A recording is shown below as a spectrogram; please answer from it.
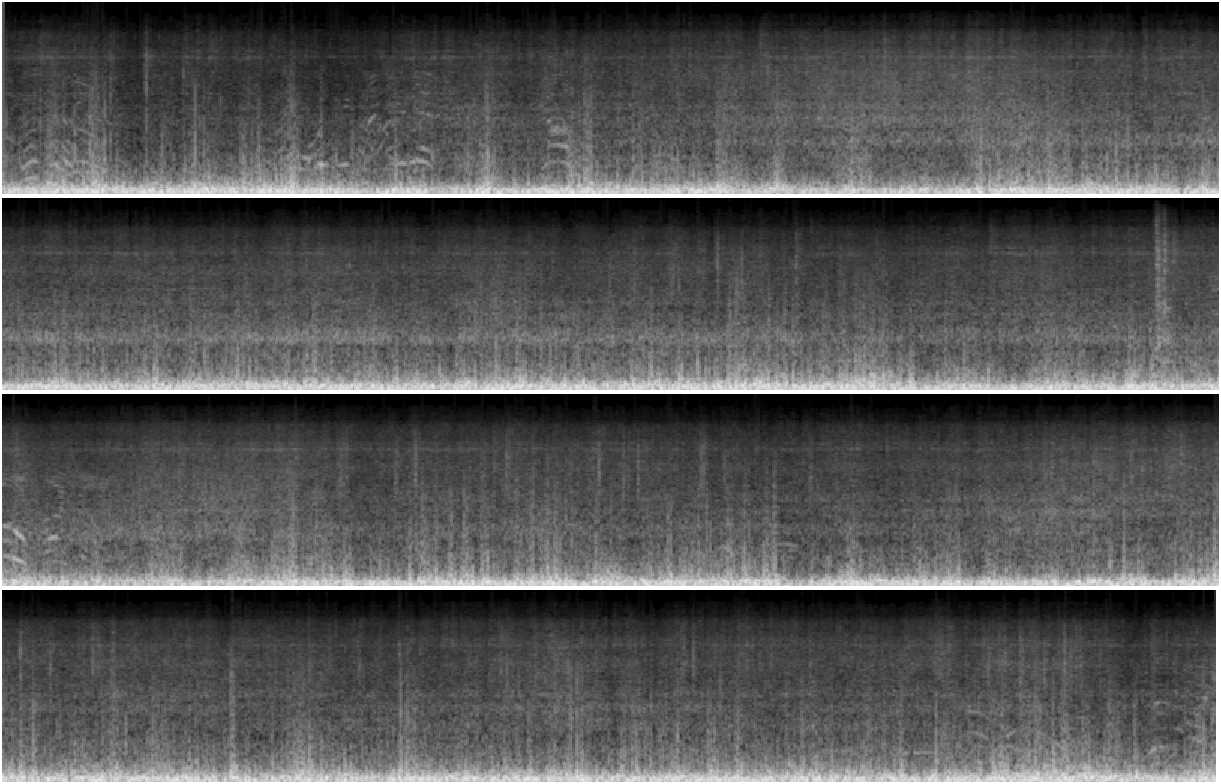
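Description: Wind buffeting the microphone of a rider's camera on a fixed-gear track bike at race speed: a loud, steady low rumble.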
